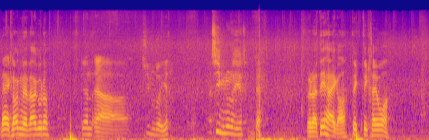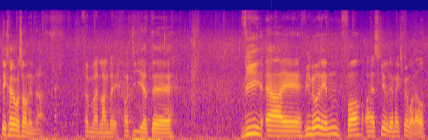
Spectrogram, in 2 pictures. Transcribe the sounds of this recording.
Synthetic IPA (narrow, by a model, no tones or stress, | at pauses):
ʋæɐkʰlɒ̽ɡ̥n̩meʋæɐ̰ɡ̥uɾ̥ɐ | d̥enæɐ | t͡sʰimnuɾɐied̥ | t͡sʰḭːminuɾɐied̥jæ | ʋed̥uʋæd̥e̝ɦæɐeɡ̥ɒd̥e̝d̥e̝kʰʁɛːʊɐ | d̥e̝kʰʁɛːʊɐs̬ɒ̽dn̩end̥æɐ̰ | fem̰ʋæɐenlɑ̈ŋ̰d̥ɛ̰ːfɒd̥ḭːæd̥ø | ʋiæɐʋinɔːð̩ˠenn̩fɒɒhæsɡ̥el̰d̥emeɡ̥sb̥em̰ɐnæðˠ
